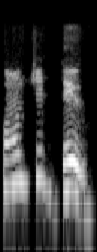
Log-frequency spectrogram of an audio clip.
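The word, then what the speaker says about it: Conde d'Eu: e o seu genro, Conde Du, parcialmente surdo, casado com a princesa Isabel. Alguns aqui falam a pronúncia Conde de, porque é francesa ali, então pronuncia aí como você sabe, tá?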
